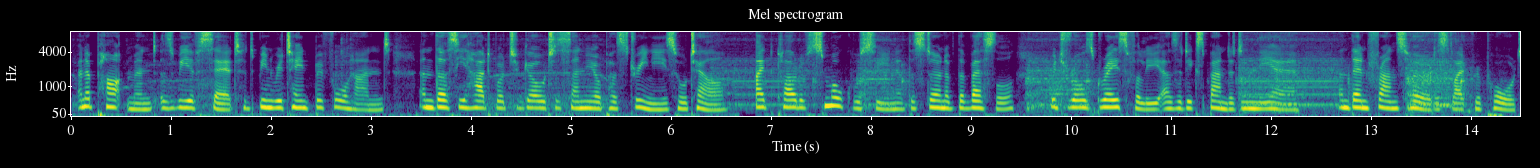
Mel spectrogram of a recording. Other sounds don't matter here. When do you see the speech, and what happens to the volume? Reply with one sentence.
The speech can be heard from 0.1 to 14.4 s, at a steady volume.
